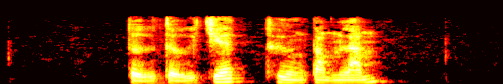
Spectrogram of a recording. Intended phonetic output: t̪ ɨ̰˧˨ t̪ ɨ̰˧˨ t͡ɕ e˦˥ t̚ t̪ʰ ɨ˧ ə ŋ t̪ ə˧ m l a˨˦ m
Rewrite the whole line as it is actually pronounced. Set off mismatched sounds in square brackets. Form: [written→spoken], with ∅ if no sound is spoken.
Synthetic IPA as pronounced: t̪ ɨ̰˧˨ t̪ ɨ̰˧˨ t͡ɕ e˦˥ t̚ t̪ʰ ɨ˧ ə ŋ t̪ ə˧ m l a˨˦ m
